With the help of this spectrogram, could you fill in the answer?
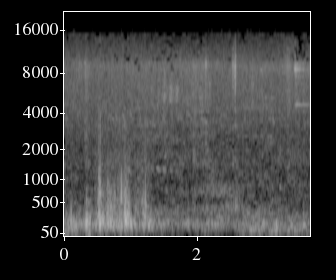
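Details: Male and female village goats mating: a quick burst of short, nasal bleats pulsing in the first second and a half, then fading into quieter background noise.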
